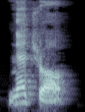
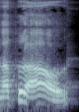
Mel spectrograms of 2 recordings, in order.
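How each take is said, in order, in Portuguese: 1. É pronunciada com vogais e sons ingleses. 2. É pronunciada com vogais e sons portugueses. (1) "O normal seria o quê?" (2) "cuidado para não falar né"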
